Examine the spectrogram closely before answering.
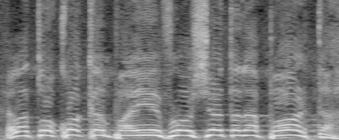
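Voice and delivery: mock alarm. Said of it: "ele falou".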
